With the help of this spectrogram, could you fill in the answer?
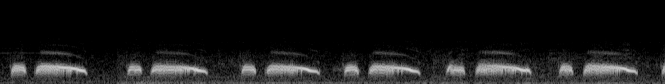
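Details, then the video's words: Spotted dove cooing steadily to excite other doves: a short note followed by a long falling coo, repeated about once a second in an even rhythm, quiet background. "Cu Gáy Gáy GỌI + GÙ Giọng Hay Hạp Bổi Kích Bổi Say Máu"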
